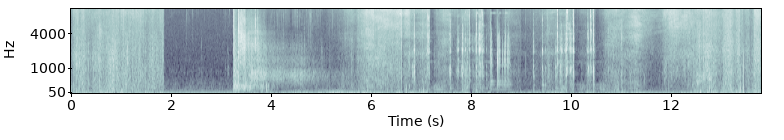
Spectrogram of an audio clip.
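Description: A rifle shot from an Orsis 120 bolt-action rifle about three seconds in: a sudden loud report with a short fading tail. Clicks and handling noise follow.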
